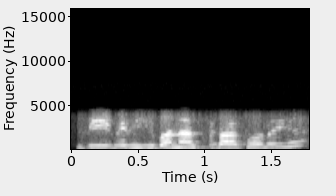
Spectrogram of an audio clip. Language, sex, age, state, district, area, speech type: Urdu, female, 30-45, Delhi, East Delhi, urban, conversation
